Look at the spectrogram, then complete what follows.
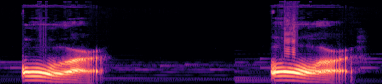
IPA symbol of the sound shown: ɔː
